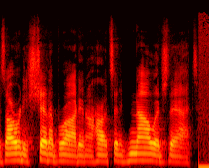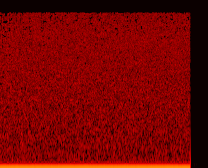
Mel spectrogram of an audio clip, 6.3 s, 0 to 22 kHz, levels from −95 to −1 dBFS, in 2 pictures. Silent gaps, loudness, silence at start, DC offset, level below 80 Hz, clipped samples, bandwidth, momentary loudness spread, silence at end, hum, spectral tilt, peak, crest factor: 6.01-6.05 s, 6.19-6.23 s; -38 LUFS; 0 s; under 0.1%; -72 dBFS; under 0.1%; 17 kHz; 17 LU; 0 s; none; -4 dB/octave; -22 dBFS; 18 dB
